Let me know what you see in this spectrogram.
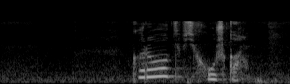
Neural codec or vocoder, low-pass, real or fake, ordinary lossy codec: none; none; real; none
